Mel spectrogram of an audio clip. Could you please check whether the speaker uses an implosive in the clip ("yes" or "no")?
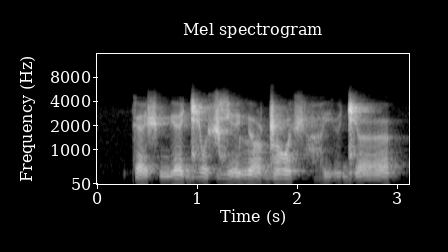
no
